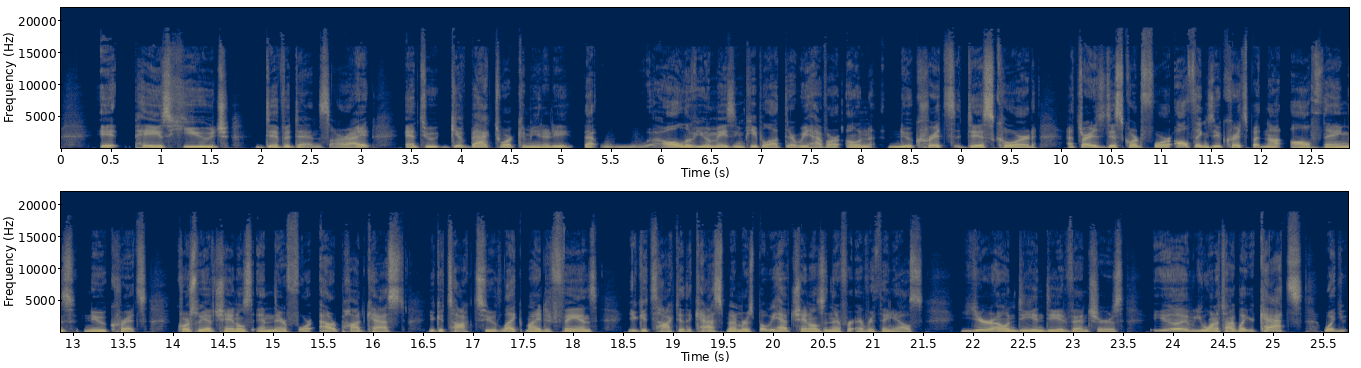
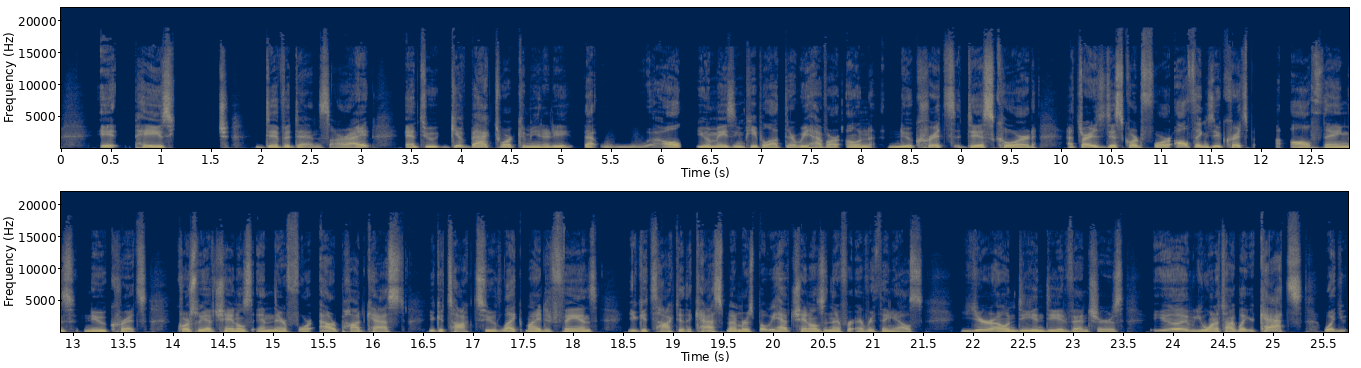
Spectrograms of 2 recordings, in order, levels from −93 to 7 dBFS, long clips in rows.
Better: first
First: none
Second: audio cutting out; at 1 s, at 6 s and at 12 s

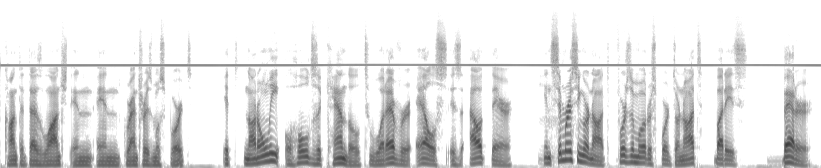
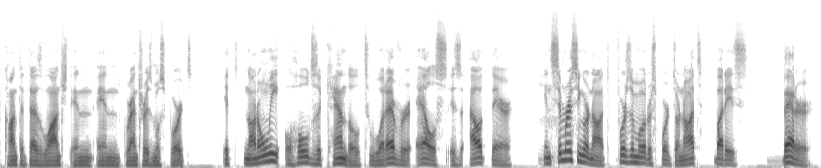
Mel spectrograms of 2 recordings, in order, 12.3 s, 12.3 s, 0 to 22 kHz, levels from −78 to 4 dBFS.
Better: second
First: high-pitched whine; loud; throughout; 4.5 kHz, 9 dB below the speech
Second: none

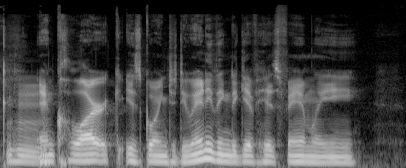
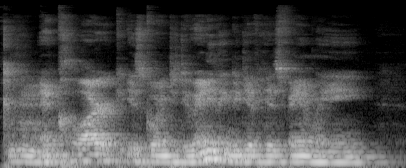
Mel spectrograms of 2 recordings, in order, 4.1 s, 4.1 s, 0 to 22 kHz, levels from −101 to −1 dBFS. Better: first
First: none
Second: off-mic speech; far // room echo; noticeable; dies away in 0.5 s

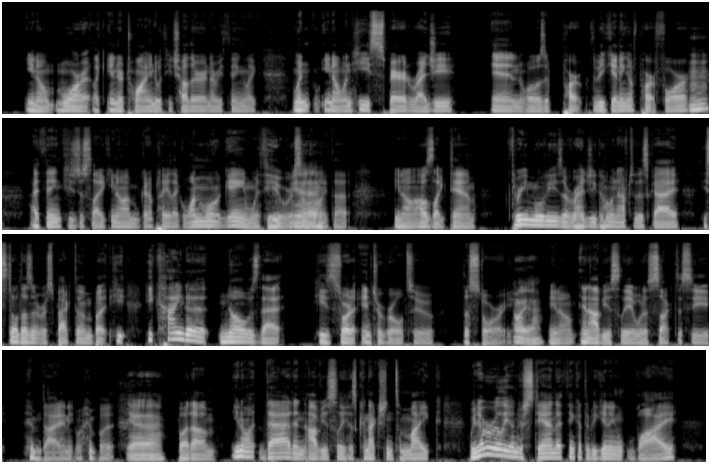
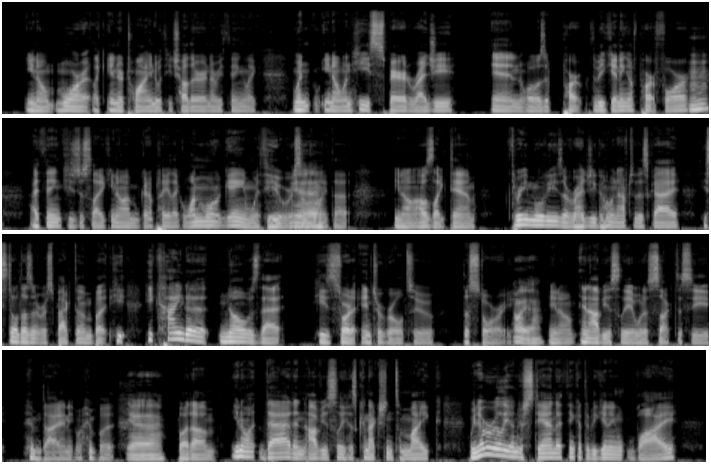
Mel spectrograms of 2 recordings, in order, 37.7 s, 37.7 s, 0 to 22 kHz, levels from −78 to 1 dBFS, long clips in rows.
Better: neither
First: none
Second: none

